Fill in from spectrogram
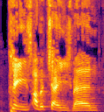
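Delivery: acted tearful plea; pleading cry. Scrooge begs the spirit for mercy, acted pleading cry. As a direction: plead like a desperate Scrooge, lightly voiced. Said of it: "he cried".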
